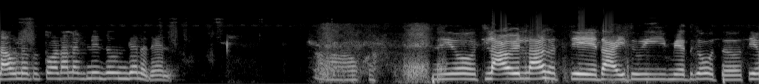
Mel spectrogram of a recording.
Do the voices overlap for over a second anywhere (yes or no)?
no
